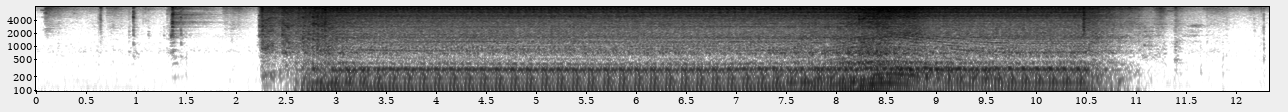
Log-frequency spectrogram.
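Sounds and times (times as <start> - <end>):
forklift starting: 2.2 - 11.3.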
